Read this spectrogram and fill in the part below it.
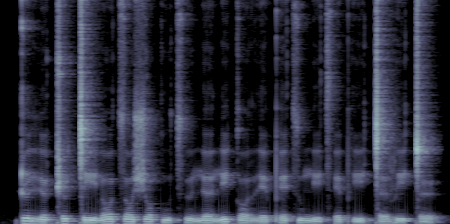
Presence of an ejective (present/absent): present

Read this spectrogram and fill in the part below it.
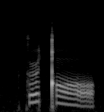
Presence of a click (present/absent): present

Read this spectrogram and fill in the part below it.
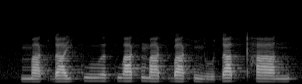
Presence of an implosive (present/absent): present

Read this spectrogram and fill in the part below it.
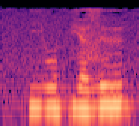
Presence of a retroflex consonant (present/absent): absent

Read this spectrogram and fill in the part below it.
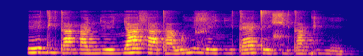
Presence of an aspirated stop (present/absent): absent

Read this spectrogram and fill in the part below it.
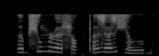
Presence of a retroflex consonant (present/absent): absent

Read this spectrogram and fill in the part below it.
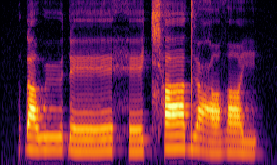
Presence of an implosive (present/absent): present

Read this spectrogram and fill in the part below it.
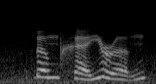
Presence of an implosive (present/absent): present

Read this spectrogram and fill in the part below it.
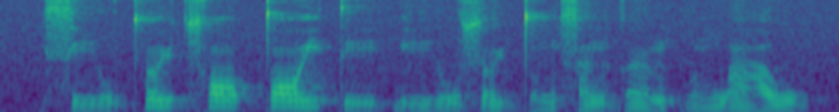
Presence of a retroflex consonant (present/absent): absent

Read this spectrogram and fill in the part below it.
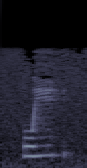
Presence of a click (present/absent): absent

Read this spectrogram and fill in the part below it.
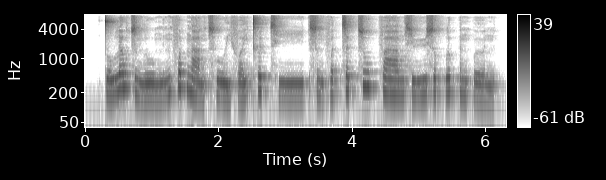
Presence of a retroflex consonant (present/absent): absent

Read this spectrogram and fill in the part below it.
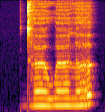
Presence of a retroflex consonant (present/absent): absent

